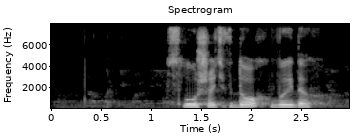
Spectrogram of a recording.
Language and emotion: Russian, neutral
